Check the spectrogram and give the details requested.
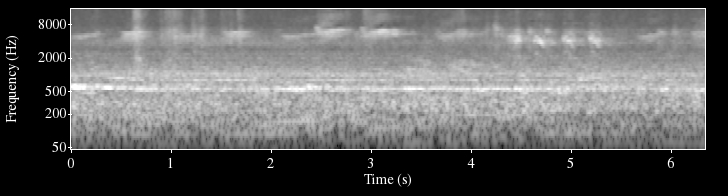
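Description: Small birds chirping in short, repeated high notes, over a steady hum, with a few faint clicks or rustles.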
